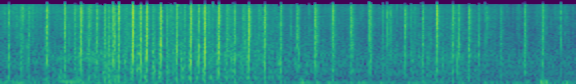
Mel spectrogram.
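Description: A flock of pigeons pecking and moving about on soil, with wing flaps: a quick, continuous run of small clicks and taps over a low rumble.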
